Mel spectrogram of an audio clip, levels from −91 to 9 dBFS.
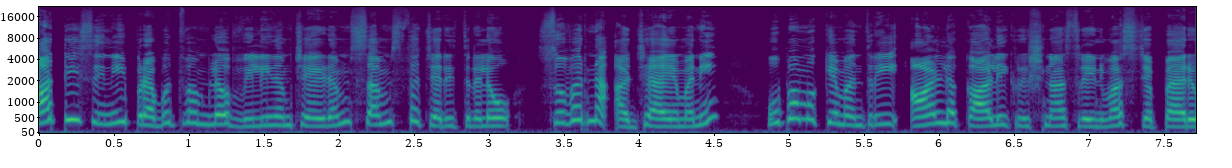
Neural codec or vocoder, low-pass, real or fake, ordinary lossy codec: none; none; real; none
